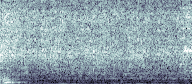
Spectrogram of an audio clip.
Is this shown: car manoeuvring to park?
no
